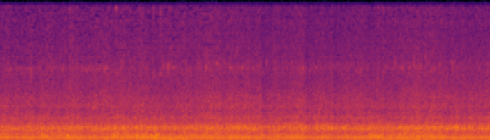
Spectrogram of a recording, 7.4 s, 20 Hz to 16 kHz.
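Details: 2008 Yard Machines 20-inch mower, 148cc 4.5 HP 300-series engine, after carb rebuild, new air filter, primer bulb and oil change: steady idle with a brief hiccup every few seconds; owner suspects cheap spark plug, will fit Champion.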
